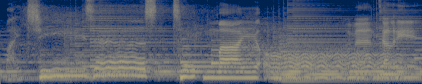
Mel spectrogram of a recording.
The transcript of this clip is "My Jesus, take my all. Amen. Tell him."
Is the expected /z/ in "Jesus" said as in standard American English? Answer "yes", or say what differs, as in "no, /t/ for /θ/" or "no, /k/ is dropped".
yes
